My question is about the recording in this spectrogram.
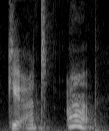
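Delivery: drawn-out, mildly annoyed order; emphatic command. Acted. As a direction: make it a firm statement. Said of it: "makes it more of a statement".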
